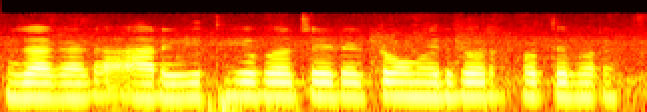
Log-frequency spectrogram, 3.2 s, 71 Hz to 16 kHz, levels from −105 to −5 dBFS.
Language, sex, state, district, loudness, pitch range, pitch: Bengali, male, Tripura, West Tripura, -17 LUFS, 150-155 Hz, 150 Hz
